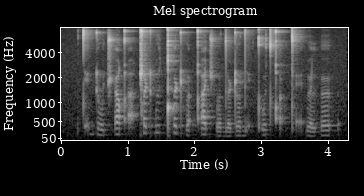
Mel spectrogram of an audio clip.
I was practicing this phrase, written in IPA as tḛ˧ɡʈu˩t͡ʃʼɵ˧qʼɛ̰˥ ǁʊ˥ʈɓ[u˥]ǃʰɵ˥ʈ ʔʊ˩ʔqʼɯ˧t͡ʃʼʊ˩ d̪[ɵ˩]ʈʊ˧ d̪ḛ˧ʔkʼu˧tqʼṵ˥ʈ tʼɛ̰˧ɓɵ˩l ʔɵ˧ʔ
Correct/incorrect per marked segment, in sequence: incorrect: ɯ˥, correct

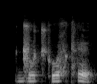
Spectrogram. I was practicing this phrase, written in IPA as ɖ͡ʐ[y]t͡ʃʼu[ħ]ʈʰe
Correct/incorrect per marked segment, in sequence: incorrect: u, correct

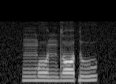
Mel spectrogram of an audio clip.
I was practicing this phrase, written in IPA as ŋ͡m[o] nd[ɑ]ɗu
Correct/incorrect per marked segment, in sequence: correct, incorrect: ɔ

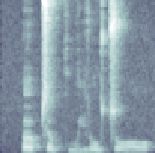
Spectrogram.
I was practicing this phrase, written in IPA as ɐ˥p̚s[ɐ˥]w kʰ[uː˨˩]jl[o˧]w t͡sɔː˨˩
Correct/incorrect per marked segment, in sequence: incorrect: ɐ˨˥, correct, incorrect: o˨˧

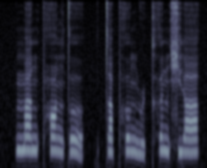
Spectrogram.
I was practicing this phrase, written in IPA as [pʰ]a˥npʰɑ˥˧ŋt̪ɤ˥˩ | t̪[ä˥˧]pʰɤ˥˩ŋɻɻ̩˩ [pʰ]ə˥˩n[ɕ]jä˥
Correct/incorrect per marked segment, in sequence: incorrect: m, correct, incorrect: kʰ, correct

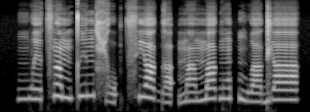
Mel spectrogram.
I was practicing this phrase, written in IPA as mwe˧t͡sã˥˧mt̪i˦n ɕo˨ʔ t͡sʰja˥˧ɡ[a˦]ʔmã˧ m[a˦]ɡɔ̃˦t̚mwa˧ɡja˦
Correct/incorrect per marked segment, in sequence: incorrect: a˨, correct

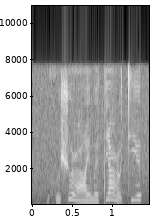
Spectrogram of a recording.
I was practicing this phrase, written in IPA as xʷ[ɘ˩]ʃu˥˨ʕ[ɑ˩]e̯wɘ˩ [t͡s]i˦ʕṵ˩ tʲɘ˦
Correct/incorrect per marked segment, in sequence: correct, correct, incorrect: t

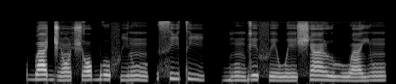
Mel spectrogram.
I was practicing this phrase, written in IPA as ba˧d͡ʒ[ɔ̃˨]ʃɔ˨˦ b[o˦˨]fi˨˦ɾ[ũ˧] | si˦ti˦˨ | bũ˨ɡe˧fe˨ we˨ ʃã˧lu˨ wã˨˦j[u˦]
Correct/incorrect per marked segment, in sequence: correct, correct, incorrect: ũ˦˨, incorrect: ũ˦

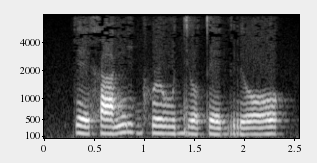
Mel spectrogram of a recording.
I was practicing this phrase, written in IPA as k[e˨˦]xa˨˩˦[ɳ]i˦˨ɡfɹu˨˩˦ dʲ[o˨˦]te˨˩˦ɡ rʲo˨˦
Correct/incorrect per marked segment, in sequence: incorrect: e˨˩˦, incorrect: ŋ, incorrect: o˨˩˦

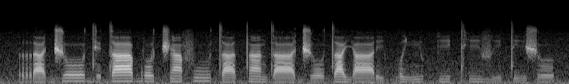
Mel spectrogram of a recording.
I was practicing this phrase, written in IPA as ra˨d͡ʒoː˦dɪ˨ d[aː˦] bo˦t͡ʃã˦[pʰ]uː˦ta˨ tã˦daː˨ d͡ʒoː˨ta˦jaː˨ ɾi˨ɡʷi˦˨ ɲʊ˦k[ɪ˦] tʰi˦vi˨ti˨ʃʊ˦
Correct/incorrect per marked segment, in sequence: correct, incorrect: f, incorrect: i˦

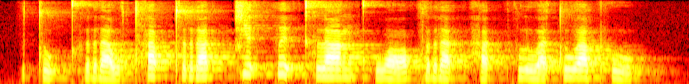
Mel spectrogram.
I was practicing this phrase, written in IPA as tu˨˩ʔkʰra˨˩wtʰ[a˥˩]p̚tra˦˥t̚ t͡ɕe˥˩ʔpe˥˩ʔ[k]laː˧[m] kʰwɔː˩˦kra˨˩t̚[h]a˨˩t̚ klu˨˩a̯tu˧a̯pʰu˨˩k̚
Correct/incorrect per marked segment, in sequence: incorrect: a˦˥, incorrect: kʰ, incorrect: ŋ, correct

